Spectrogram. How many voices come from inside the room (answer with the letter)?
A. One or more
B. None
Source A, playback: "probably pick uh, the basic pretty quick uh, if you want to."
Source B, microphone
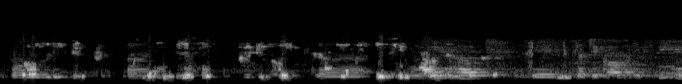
A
